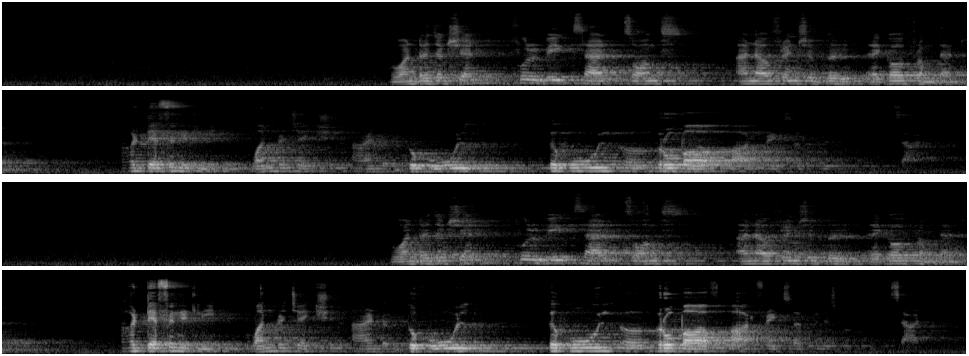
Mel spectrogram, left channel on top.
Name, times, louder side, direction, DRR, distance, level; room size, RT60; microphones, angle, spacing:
voice 1, 3.9-4.8 5.1-6.8 7.3-9.5 13.6-13.7, left 2 dB, 45° left, 4 dB, 0.7 m, -32 dB
voice 2, 10.8-11.8 12.1-13.4 13.7-14.3 15.1-17.9 18.6-18.8, right 3 dB, 85° right, 7 dB, 0.6 m, -26 dB
12.0 x 4.4 x 5.4 m, 2.2 s
head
